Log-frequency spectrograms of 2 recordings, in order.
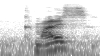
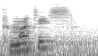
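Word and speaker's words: Kiritimati: its phonology in which the combination t is pronounced is kmatis Christmas kmatis is one of the world's largest atolls in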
